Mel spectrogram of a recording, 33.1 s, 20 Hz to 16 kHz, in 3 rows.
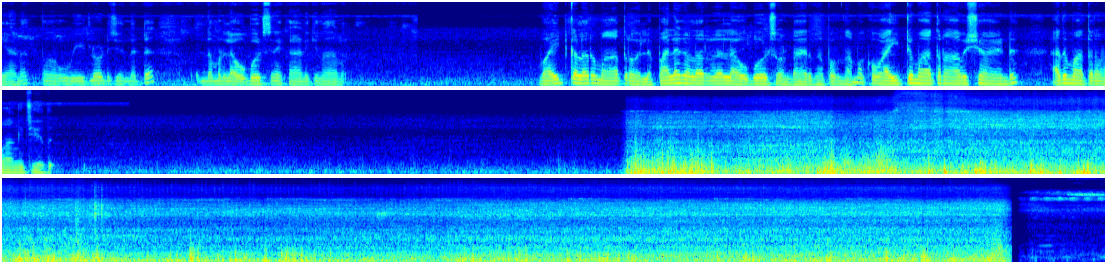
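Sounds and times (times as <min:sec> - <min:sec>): vehicle moving on road: 0:17.2 - 0:32.2.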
